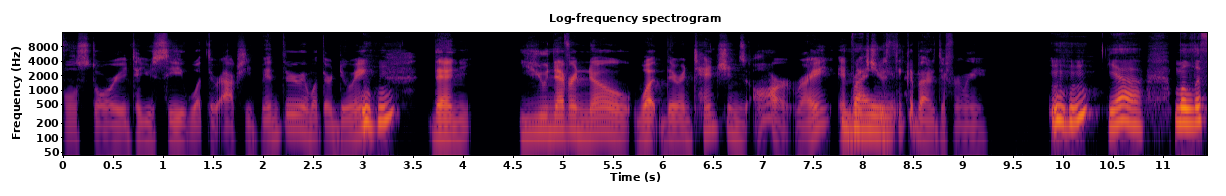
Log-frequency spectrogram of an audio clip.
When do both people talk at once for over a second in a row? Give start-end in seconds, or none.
none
